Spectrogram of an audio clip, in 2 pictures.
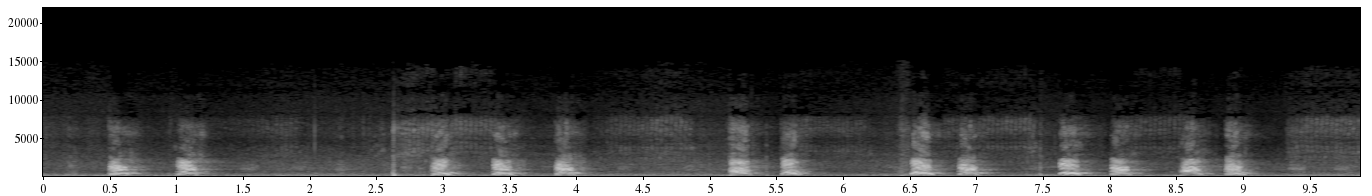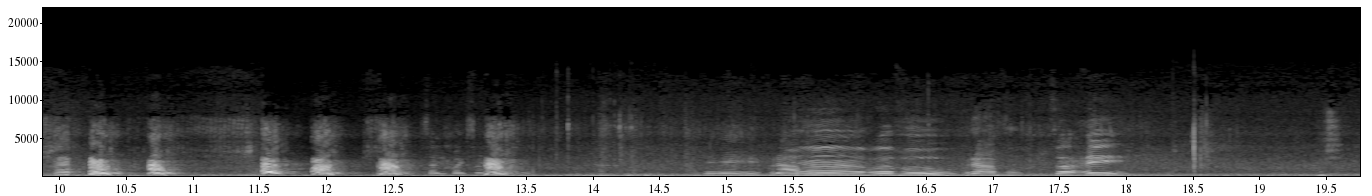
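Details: Young Dobermann, 10 months old, barking in a fast run of sharp woofs, then a few whining, wavering yelps near the end over a steady low rumble.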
